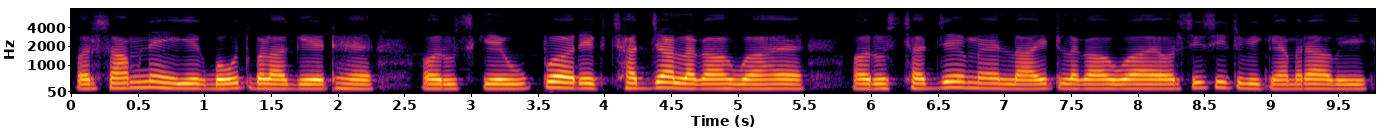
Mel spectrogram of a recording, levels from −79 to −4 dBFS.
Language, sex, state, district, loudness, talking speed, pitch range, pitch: Hindi, male, Jharkhand, Deoghar, -16 LUFS, 165 wpm, 165-180 Hz, 170 Hz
